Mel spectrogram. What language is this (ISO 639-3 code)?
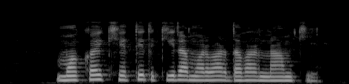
mag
